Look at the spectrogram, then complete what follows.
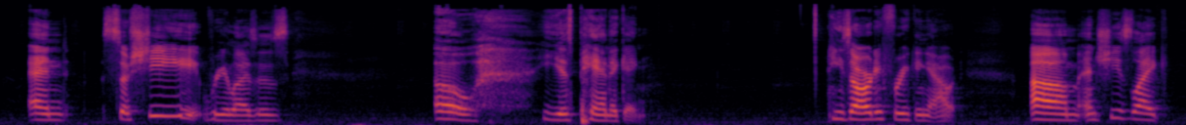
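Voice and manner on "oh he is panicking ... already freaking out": usual speaking voice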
